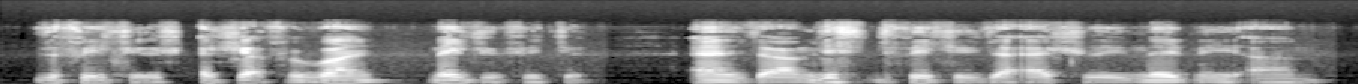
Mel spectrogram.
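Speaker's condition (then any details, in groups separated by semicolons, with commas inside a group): Mouth cancer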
